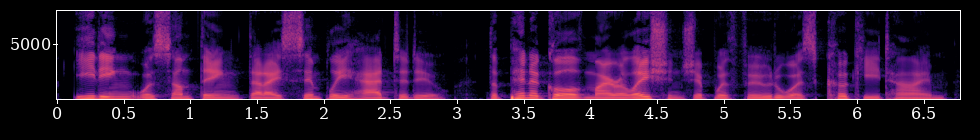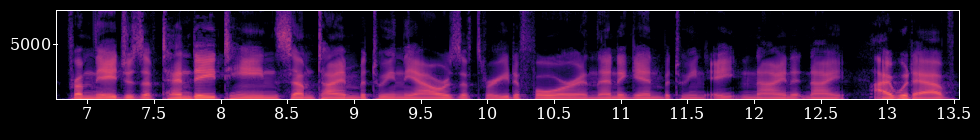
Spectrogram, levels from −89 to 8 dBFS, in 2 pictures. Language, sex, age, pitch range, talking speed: English, male, 20-39, 110-140 Hz, 205 wpm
